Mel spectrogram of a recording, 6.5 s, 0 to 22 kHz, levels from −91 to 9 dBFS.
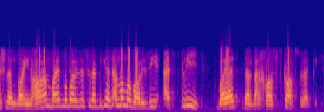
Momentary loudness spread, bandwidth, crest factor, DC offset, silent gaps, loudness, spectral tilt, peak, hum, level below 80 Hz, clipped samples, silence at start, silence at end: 9 LU; 4.4 kHz; 14 dB; under 0.1%; none; -22 LUFS; -8 dB/octave; -8 dBFS; none; -72 dBFS; under 0.1%; 0 s; 0.3 s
